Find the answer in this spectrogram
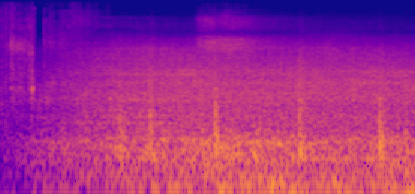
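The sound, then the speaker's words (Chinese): A train rumbles steadily as it pulls into a station, a low continuous roar with faint periodic clacks of wheels and a brief hiss of air partway through; no one speaks. “火车在圣彼得堡一停下来，她下了车”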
